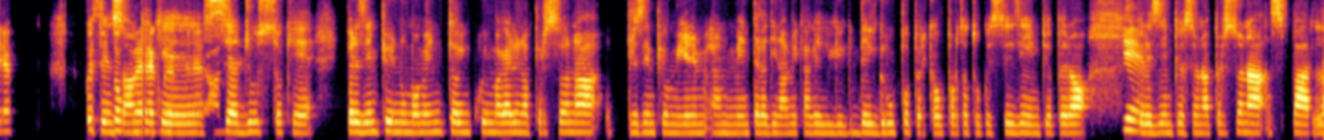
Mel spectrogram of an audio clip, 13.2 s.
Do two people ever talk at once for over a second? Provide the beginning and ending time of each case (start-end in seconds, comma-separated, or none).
0.8-2.3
